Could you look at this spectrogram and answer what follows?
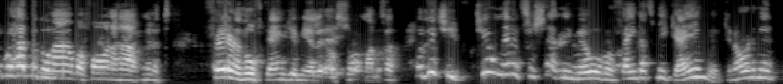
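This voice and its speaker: A man's voice: extremely high pitch, sing-song, very fast, darkish tone, low-quality recording. A man in his twenties with a Dublin Irish accent, talking bluntly and heatedly at a post-fight press conference, rambling and often asking "you know what I mean". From Ireland. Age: 20s.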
